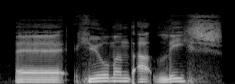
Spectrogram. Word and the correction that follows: Lecce: at Lecce, rather.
